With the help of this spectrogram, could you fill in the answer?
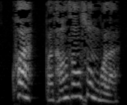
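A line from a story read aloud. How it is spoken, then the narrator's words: Shouting. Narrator (Chinese): 女妖喊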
